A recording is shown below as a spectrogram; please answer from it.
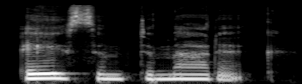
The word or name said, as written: asymptomatic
